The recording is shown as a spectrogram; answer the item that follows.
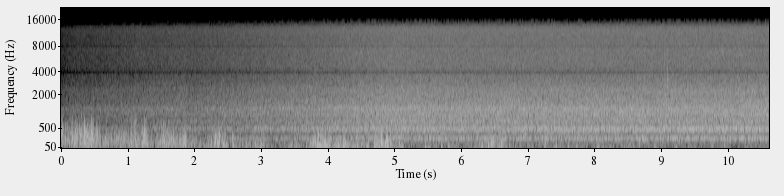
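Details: A swarm of thousands of honey bees swirls in flight before settling on a log hive chosen as its new home. A dense, steady drone with a low hum, low gusty thumps early on, and a person exclaiming.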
